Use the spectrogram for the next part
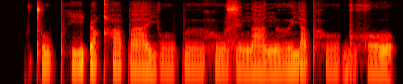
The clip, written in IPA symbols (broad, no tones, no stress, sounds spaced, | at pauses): tʼ u pʰ i ʔ ʏ qʰ a p aː j uː p ɯː h u z ʏ n aː n ɯː j a pʰ uː ɡ u x o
